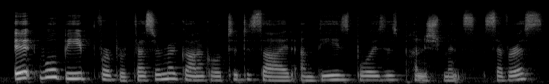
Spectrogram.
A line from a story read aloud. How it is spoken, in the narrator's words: said Dumbledore calmly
